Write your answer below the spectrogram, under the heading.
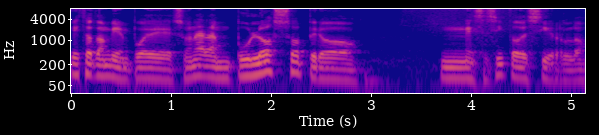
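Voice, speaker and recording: With a Rioplatense accent, a man speaks very slowly in a very deep, low pitch and ordinary pitch variation. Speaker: radio host. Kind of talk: radio monologue and interview.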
